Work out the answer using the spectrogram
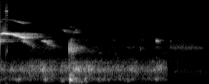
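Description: Oriental Magpie-Robin song: a bright, slurred falling whistle, then two or three short clear notes over about one and a half seconds, with a steady low hum behind.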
